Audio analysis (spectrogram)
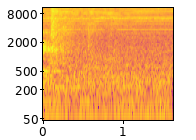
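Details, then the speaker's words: Aftermarket HID headlight bulbs in a Hyundai Genesis Coupe, just switched on and warming up: a faint, steady, high-pitched ballast whine over a low hum, described as very common for HIDs. "that annoying high-pitched whine. I'm not sure how obvious it comes across on camera, uh but that's very common for HIDs."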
